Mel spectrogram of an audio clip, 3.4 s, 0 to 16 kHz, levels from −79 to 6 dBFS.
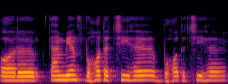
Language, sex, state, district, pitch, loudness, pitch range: Hindi, female, Bihar, Patna, 185 Hz, -15 LUFS, 175-195 Hz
